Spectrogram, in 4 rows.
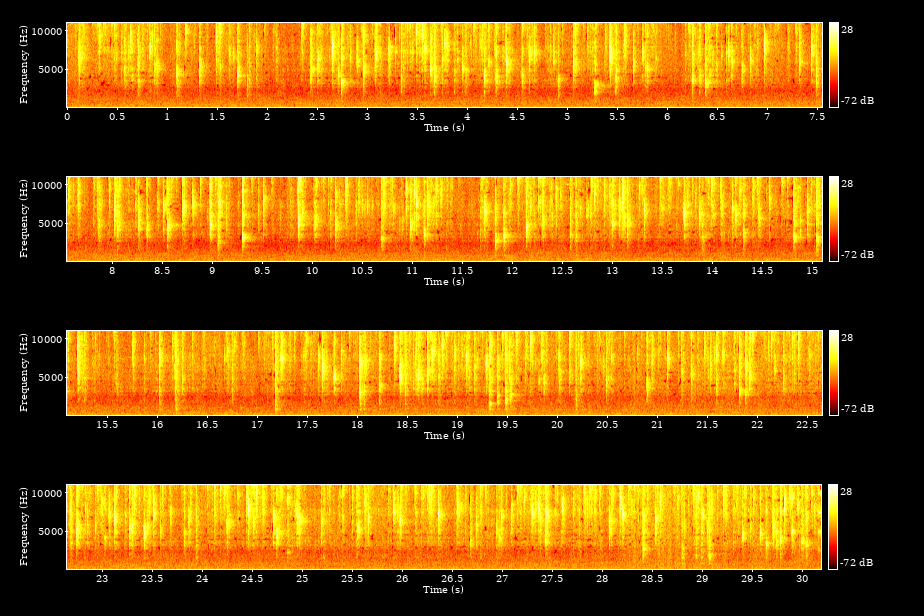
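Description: Continual irregular popping and crackling from hot mineral oil, at about 120 °C, with pieces of laser-sintered nylon in it: moisture boiling out of the nylon, which the experimenter is pretty sure of.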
